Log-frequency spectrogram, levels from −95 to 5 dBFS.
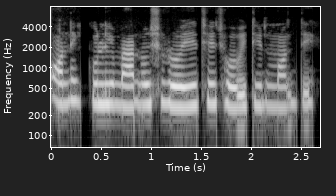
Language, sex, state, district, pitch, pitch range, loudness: Bengali, female, West Bengal, Alipurduar, 275 Hz, 260-290 Hz, -14 LUFS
